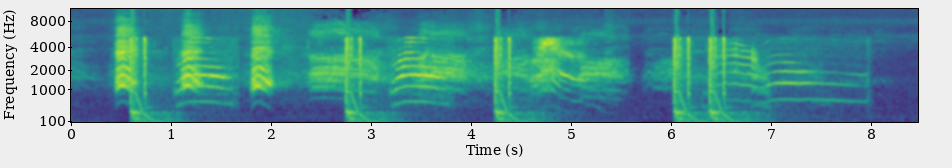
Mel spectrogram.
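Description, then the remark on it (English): Crows caw loudly in three rough bursts of harsh, overlapping calls over several seconds, with no talking. “The crows, they're retreating.”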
